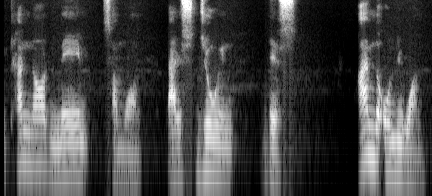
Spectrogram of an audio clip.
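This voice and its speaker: Non-native English male, husky mid voice, self-talk to camera, repeats and restarts a lot. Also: mid-range voice, expressive, slow pace, a little mellow. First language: not English. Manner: thinking aloud with many restarts and repeats. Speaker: language learner. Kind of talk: casual solo talk to camera.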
